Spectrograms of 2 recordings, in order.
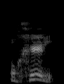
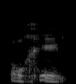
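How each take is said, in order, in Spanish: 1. El acento está en la última sílaba. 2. El acento está en la primera sílaba. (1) "no se dice ogel" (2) "se lee ogel"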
